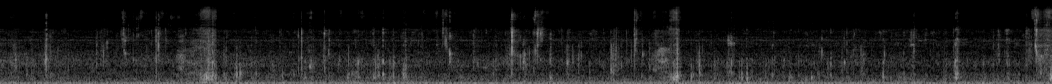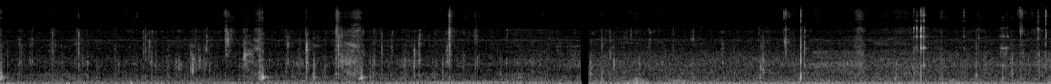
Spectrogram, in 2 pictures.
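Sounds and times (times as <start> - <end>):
wet chewing clicks and smacks: 2.4 - 15.7.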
